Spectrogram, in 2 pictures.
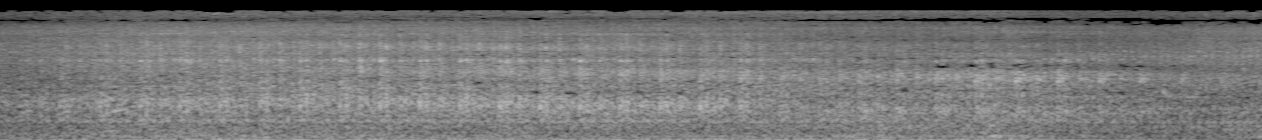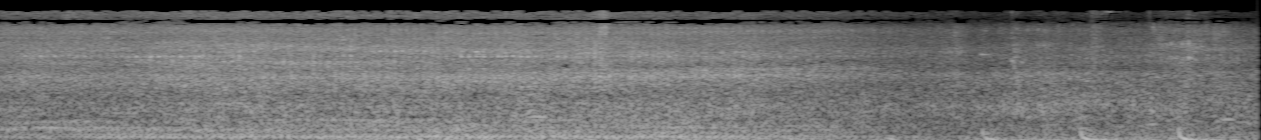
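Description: City street traffic noise: a steady hum of passing vehicles, with a heavier engine drone coming up about halfway through and easing off near the end.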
